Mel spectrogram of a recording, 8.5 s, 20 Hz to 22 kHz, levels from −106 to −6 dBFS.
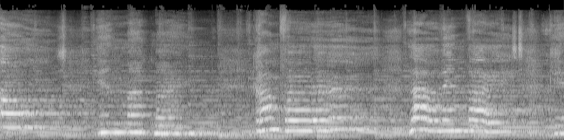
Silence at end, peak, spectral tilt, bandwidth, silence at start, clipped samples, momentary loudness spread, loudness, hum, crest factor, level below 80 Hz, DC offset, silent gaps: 0 s; -6 dBFS; -4.5 dB/octave; 17 kHz; 0 s; under 0.1%; 11 LU; -22 LUFS; none; 16 dB; -64 dBFS; under 0.1%; none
